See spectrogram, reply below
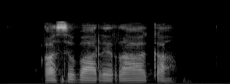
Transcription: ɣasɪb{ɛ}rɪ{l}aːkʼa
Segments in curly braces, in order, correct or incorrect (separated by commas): incorrect, incorrect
